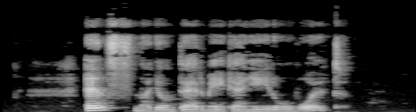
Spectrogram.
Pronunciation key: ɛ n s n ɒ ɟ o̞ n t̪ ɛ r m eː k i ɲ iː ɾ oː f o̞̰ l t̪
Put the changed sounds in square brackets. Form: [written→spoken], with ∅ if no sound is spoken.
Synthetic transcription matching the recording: ɛ n s n ɒ ɟ o̞ n t̪ ɛ r m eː k [i→ɛ] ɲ iː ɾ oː [f→v] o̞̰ l t̪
